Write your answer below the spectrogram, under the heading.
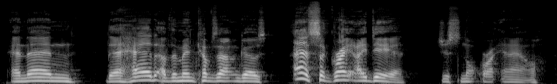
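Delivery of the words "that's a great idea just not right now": put-on British accent. Acting out the head of the mint's reply, British accent. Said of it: "I'm going to use my British accents here".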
